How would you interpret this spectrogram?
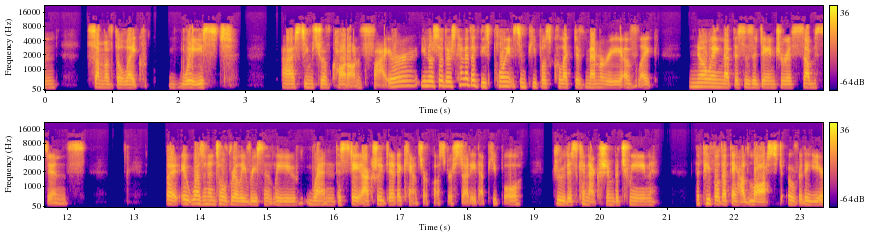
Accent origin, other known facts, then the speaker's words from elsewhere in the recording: Houston, Texas, United States; I grew up in Houston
